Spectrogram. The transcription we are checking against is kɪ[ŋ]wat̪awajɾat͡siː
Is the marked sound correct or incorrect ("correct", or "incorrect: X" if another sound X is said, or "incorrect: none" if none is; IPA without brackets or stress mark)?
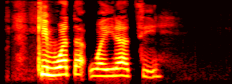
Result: incorrect: m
